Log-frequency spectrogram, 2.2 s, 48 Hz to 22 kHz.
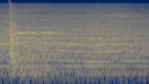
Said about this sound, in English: A few weeks later, when I stop by the construction site again, a truck is pumping the wet concrete through a wide hose up to the second floor, where about 15 men are moving fast to cover and smooth it out over a grid of rebar.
